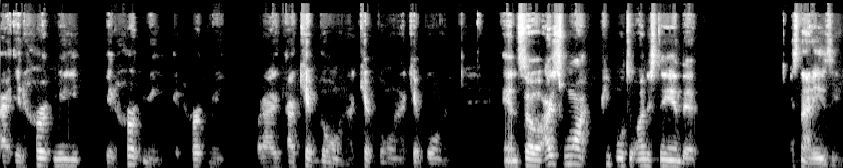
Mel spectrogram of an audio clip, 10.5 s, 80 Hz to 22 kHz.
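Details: Adult man with aphasia following a stroke on 7/14/22, recorded 7/4/23 during his recovery, speaking English; aphasia.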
